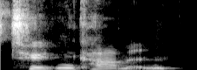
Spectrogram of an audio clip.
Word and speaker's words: Tutankhamun: carmen um another one another pronunciation thing i did look pretty much all of the uh pronunciation either videos or the phonetic spelling it is toot and carmen however i watched a national geographic documentary on disney and they would say tutankhamun which just didn't sit with me it does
